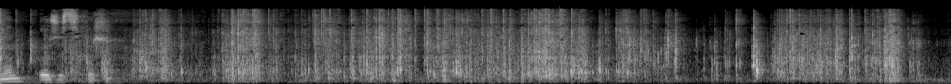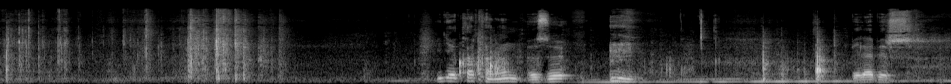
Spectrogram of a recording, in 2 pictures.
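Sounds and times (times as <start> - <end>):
plastic bag crinkling: 0.0 - 12.5.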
